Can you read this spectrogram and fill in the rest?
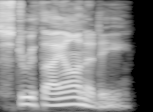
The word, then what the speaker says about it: Struthionidae: The name of the ostrich family is Struthionidae. Some might pronounce this word Struthionidae, so thigh instead of thee.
